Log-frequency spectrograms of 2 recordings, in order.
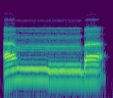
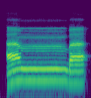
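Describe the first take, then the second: The two takes are said the same way.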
